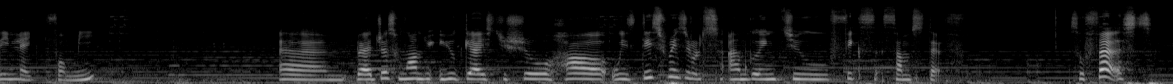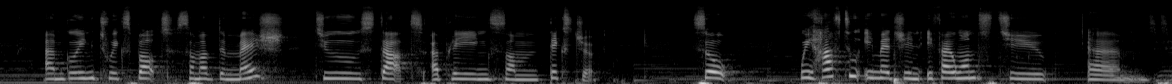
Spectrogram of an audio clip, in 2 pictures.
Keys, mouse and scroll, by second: 1.8-3.3 middle drag, 3.3 Tab, 5.0 a, 9.8 Tab, 14.3-17.0 middle drag, 17.6-22.4 middle drag.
